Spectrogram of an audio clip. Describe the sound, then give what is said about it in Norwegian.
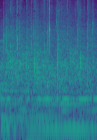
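An audience at a church service applauds the worship leader and the technicians, a steady, dense wash of many hands clapping at an even level, with a low steady hum running underneath throughout. “Skal vi gi lovsangeren en applaus?”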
